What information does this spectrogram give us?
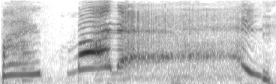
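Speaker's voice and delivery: very high, shrill crying and screaming wail. Retelling a childhood fight over money: imitating screaming and crying. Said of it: "I'm screaming and crying. I'm like".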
